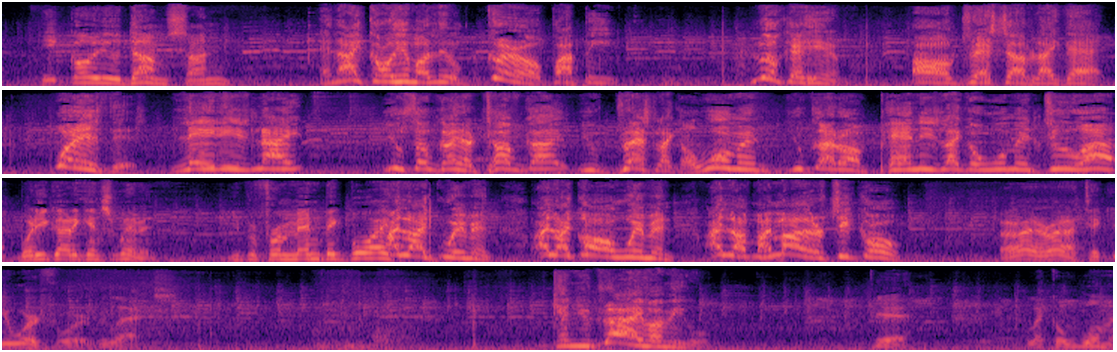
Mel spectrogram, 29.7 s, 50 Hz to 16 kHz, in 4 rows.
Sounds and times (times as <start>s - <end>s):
Music: 0.0s - 29.6s
Speech: 0.3s - 1.5s, 2.1s - 4.1s, 5.0s - 9.4s, 10.0s - 20.8s, 21.5s - 23.4s, 26.0s - 27.0s.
